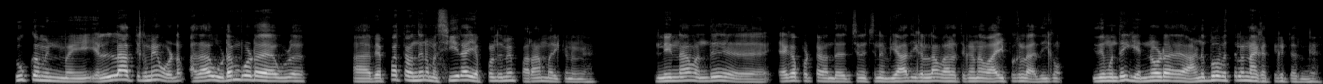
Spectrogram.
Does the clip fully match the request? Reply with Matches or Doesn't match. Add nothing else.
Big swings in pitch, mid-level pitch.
Doesn't match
